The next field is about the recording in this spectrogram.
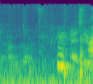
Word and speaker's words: Shawangunk: I'm going to move it, but also just for the purposes of the town of Shawangunk, it is pronounced Shawangunk.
